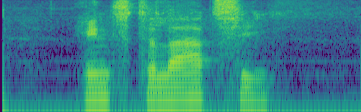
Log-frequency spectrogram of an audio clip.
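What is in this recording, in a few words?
"instillatie", Dutch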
